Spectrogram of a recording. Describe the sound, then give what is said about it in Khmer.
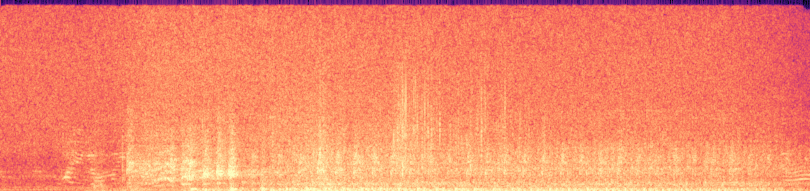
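Engine rumble from a fishing boat out of a small fishing village, heading across the South China Sea off Palawan's west coast. The drone swells over the first second or so, then holds a steady, noisy roar. “ទូកមកពីភូមិ Maracas ជាភូមិនេសាទតូចមួយបានតម្រង់ទៅផ្ទៃទឹកនៃសមុទ្រចិនខាងត្បូងនៅមុខឆ្នេរសមុទ្រខាងលិចនៃកោះប៉ាឡាវ៉ាន់”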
